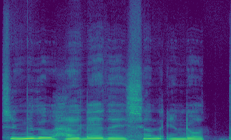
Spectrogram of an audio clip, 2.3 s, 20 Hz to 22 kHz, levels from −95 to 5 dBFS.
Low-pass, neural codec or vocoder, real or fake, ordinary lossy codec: none; codec, 44.1 kHz, 3.4 kbps, Pupu-Codec; fake; none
